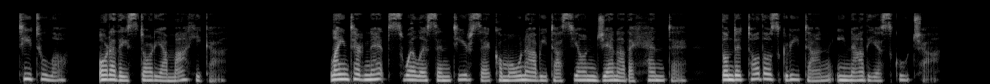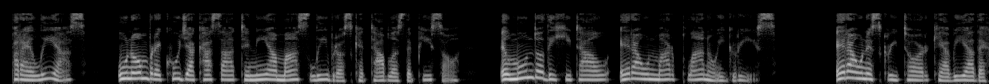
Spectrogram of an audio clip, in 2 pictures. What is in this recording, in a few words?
spanish; micro-tales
